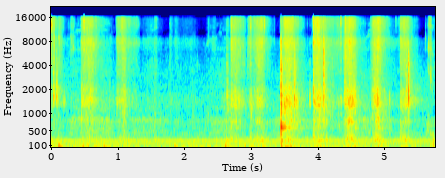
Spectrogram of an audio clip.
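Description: A hand rustles and crunches through dry popcorn.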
